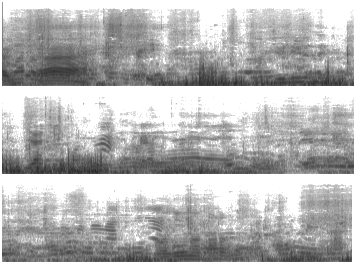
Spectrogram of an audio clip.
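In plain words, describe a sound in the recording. A group of people chatter in the open air.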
